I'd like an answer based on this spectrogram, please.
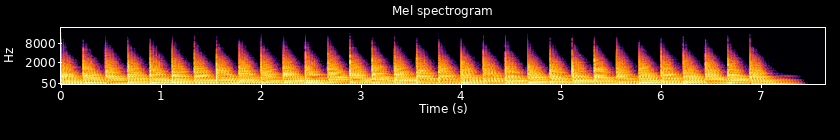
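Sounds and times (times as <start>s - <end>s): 
bass: 0.0s - 7.6s.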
